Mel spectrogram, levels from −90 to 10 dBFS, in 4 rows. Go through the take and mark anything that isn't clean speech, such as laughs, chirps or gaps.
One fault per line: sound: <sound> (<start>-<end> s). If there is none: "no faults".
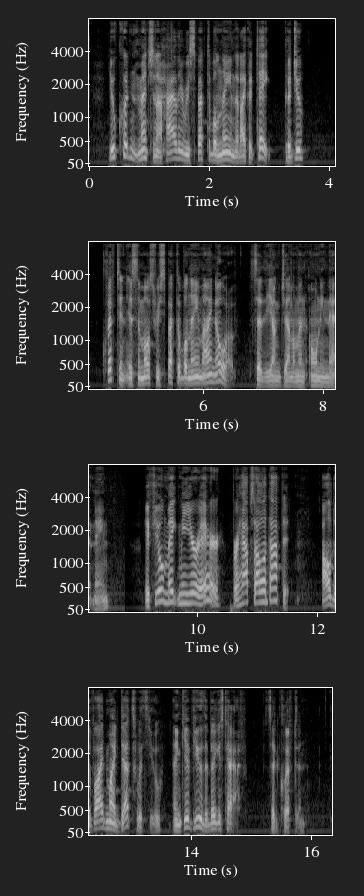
no faults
